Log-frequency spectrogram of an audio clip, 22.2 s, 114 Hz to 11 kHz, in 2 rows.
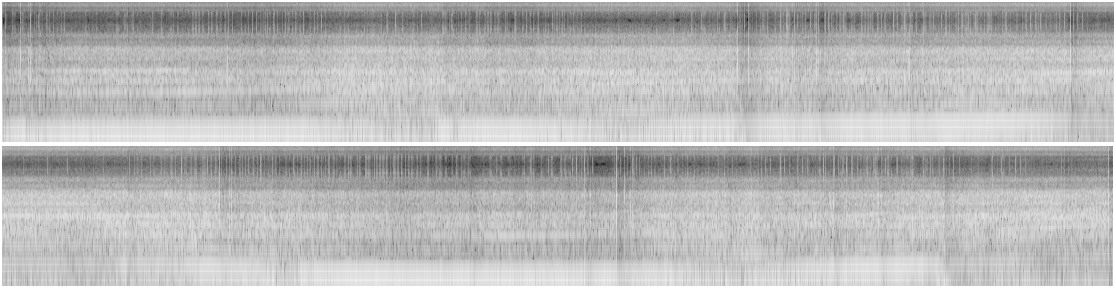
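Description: Yamaha YZF-R6's 600 cc inline-four engine under way, heard from a camera on the bike's front. The revs climb slowly, drop back about halfway through as the throttle comes off, then rise again near the end.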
